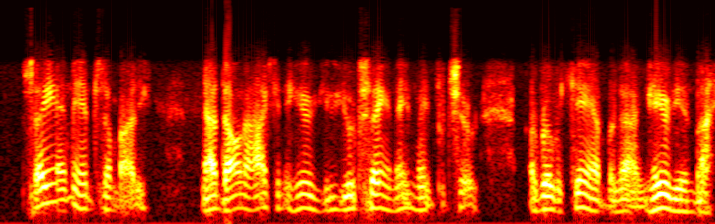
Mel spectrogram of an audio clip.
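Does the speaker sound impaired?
Yes: cerebral palsy; staggers when walking.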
